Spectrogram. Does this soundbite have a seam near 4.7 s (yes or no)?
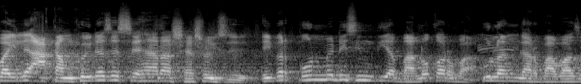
yes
